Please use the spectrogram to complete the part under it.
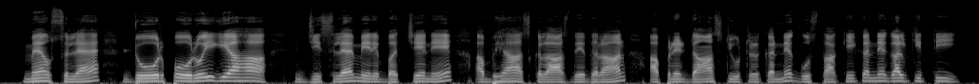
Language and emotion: Dogri, surprised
